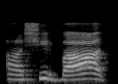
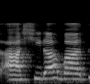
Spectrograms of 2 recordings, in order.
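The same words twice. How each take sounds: First: Slow आशीर्वाद, r with no vowel, "aa-shir-vaad"; light र. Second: आशीराबाद with an added vowel after r; misread with full "ra". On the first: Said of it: "हल्के से बोलना". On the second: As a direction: say आशीराबाद with r as a whole syllable "ra". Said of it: "आशीराबाद नहीं पढ़ेंगे". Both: Shown as a demonstration.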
